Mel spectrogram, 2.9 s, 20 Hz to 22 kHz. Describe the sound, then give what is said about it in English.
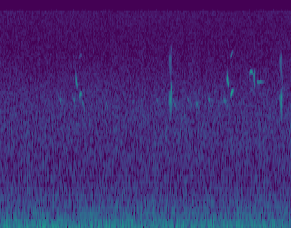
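A wild male bird, come down to the snow about 11 feet away, gives a song phrase: several short, high, thin chirps scattered across a few seconds, faint against a steady low rumbling background noise. “Song by the male. A lot of the other wild birds are calling.”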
